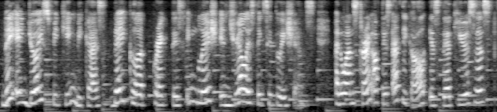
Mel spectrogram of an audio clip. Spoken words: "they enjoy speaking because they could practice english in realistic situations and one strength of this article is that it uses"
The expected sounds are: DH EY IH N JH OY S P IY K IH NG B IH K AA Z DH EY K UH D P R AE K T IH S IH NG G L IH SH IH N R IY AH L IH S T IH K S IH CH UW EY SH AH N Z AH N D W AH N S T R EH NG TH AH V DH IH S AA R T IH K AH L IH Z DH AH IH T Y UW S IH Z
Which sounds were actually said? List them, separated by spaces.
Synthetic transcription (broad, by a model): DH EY IH N JH OY S P IY K IH NG B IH K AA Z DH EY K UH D P R AE K T IH S IH NG G L IH SH IH N R IY AH L IH S T IH K S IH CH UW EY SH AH N S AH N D W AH N S T R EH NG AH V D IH S AA R T IH K AH L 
